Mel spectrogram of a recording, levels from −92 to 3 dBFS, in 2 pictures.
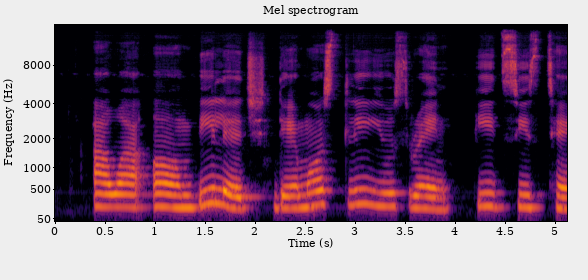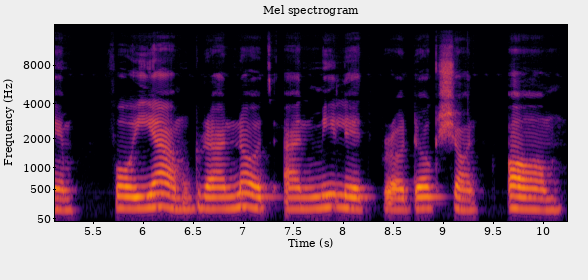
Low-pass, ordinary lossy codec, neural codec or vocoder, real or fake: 14.4 kHz; none; none; real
